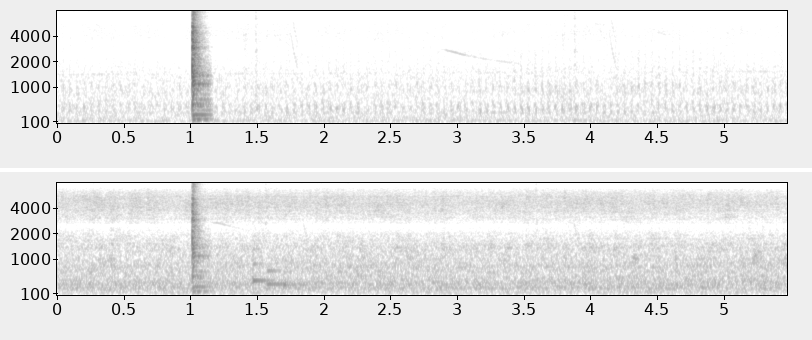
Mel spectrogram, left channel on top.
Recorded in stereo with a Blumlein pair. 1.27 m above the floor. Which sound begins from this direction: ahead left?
A snare drum, at 1.0 s.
